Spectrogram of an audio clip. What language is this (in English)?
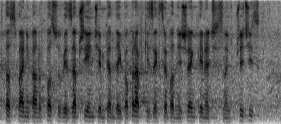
Polish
